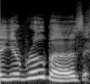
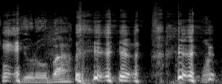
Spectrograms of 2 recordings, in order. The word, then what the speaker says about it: Yoruba: You can mispronounce it once. And she kept doing it. And I was like, I'm sorry, I got to step in here. You're killing me. Yoruba. Yoruba.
